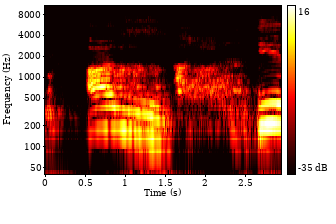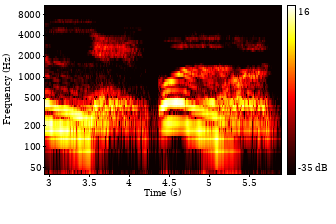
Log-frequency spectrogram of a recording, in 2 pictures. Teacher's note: زبان مخرج سے لگ گئی از. اور کیا ہو رہا ہے بھائی؟ آواز جاری رخوت کی وجہ سے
